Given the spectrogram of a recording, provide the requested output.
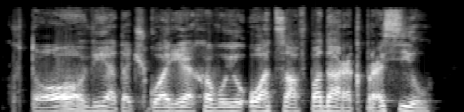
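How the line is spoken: Bear growling. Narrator (Russian): прорычал медведь

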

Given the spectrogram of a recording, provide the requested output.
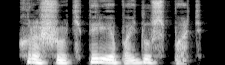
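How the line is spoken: Whisper. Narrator (Russian): шепнул он сестре

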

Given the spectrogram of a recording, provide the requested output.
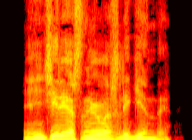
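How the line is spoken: Amused snort. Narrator (Russian): хмыкнул Мрадиш

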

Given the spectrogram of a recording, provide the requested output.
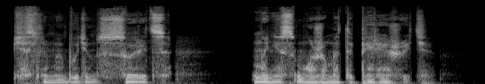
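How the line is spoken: Tired mutter. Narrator (Russian): устало пробормотала она

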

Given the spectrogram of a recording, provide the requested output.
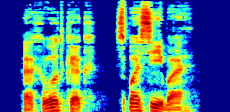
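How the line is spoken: Angry reply. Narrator (Russian): Зло отозвался Бруно

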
